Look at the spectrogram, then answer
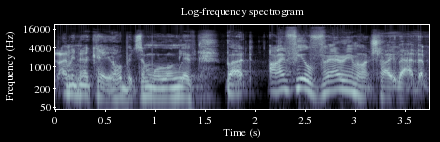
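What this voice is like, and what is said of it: British accent. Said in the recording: “people can tell by your accent you're not really from around Nashville area ... I'm a Brit ... I'm half English, half Scottish”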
